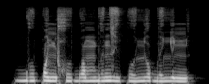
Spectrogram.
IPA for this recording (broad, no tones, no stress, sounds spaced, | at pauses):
b o̤ p ɔ ɲ χʷ i̤ b ɔ m b ə̤ n z i̤ p o̤ ʎ o b ɛ̤ ʎ ə ɲ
